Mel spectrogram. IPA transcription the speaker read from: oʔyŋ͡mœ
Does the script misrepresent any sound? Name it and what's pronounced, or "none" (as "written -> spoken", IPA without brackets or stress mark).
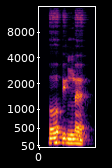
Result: none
